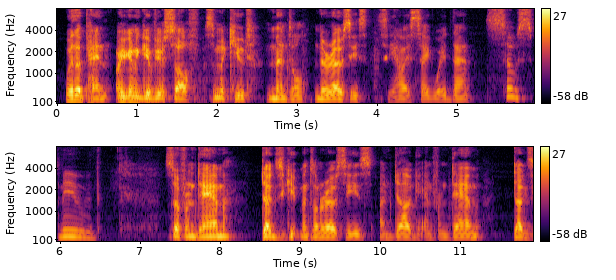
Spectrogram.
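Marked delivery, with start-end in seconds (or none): 5.4-6.5 much higher, softer, mock self-satisfied; smug falsetto. Host praising his own segue to listeners, mock smug falsetto. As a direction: purr it like you're proud of a cheesy segue.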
